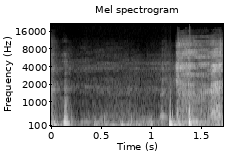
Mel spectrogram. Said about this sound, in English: I heard that cough. That was not a clear lung.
